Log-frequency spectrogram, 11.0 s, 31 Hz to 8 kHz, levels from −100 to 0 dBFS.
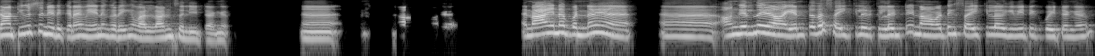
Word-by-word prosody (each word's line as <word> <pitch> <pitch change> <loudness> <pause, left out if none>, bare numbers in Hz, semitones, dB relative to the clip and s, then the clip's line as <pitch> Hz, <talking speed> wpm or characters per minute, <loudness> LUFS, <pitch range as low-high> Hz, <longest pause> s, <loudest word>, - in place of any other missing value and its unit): நான் 255 +1 +5
டியூஷன் 300 0 -1
எடுக்கிறேன். 225 -1 0
வேணும்ங்கிறவெங்க 220 -1 -2
வரலான்னு 190 +5 -2
சொல்லிட்டாங்க. 155 -4 -6 0.8
அ. - - -1 1.9
ஆமாங்க. - - -10
நான் 290 +4 +10
என்ன 320 +1 +4
பண்ணேன், 295 +4 +3 0.6
அ - - -5 0.6
அங்கிருந்து 295 +5 +2
அ - - +6 0.2
என்ட்ட 255 +3 -3
தான் 325 - -7
சைக்கிள் 250 +2 -3
இருக்குலன்ட்டு, 240 +4 -3
நான் 245 -1 +1
பாட்டுக்கு 280 +3 -5
சைக்கிள்ல 255 +2 -2
அவிங்க 230 -1 -5
வீட்டுக்கு 230 -2 -9
போயிட்டேங்க. 215 0 -4
240 Hz, 130 wpm, -20 LUFS, 220-275 Hz, 1.9 s, நான்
